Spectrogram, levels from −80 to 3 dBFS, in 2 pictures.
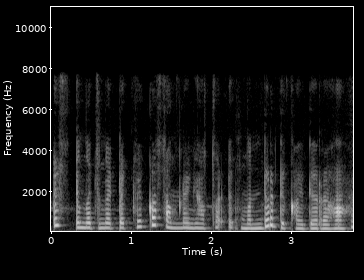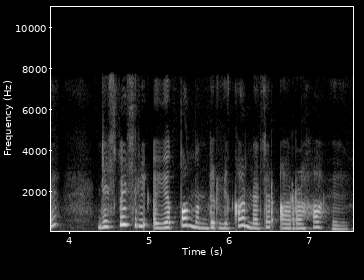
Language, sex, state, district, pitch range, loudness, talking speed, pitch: Hindi, female, Rajasthan, Jaipur, 215-315 Hz, -23 LUFS, 165 wpm, 240 Hz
